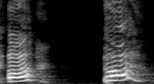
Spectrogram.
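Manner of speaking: rising loud ah-ah; sneeze build-up. Acted. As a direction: wind up a huge sneeze. Elephant about to sneeze.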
